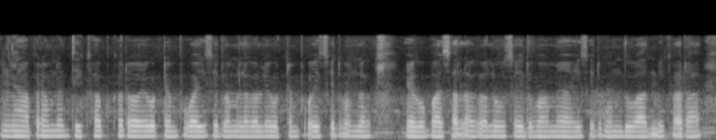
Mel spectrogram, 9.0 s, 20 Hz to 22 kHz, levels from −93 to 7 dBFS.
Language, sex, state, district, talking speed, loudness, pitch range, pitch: Hindi, male, Bihar, Lakhisarai, 220 wpm, -18 LUFS, 135-140 Hz, 140 Hz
